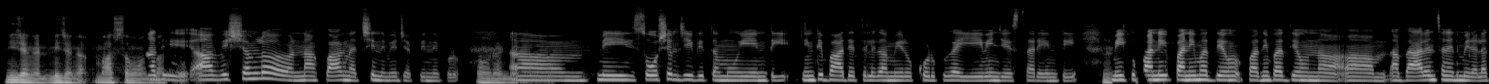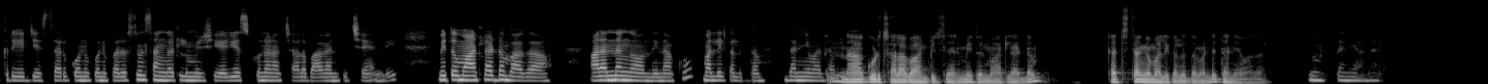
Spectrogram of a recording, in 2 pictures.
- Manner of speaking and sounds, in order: in English: "సోషల్"; in English: "బ్యాలన్స్"; in English: "క్రియేట్"; in English: "పర్సనల్"; in English: "షేర్"
- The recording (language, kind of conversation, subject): Telugu, podcast, సోషియల్ జీవితం, ఇంటి బాధ్యతలు, పని మధ్య మీరు ఎలా సంతులనం చేస్తారు?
